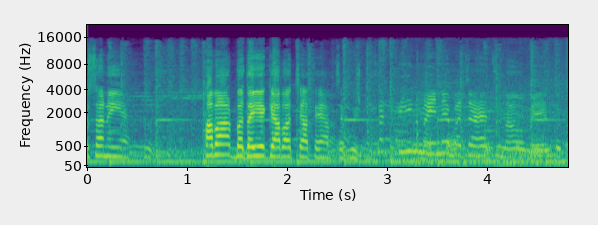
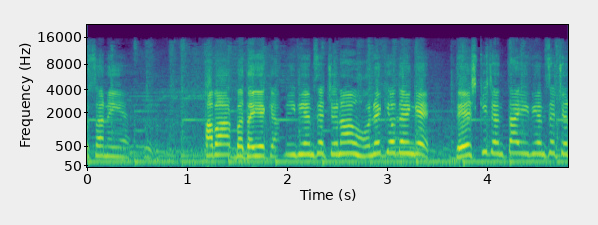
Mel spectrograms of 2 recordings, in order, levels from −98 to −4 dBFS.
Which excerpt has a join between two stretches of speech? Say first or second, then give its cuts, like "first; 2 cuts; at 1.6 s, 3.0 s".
second; 1 cut; at 1.9 s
